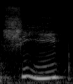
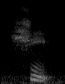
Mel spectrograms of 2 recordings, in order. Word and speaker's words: sheep: However, when I'm saying sheep, okay, I'm not going sheep like that. That's totally awkward. I'm just saying sheep, sheep. So you should be able to make that E sound without exaggerating and going E like that.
